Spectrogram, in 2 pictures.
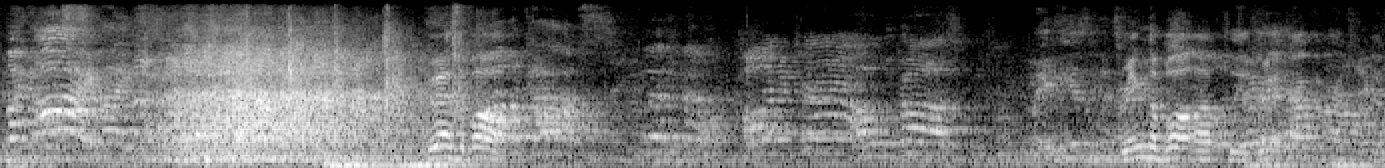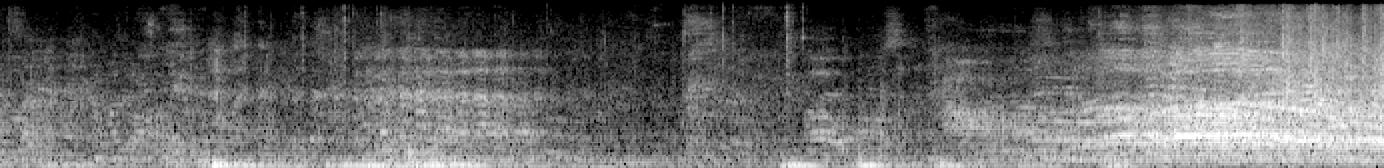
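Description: An audience laughs and cheers.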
